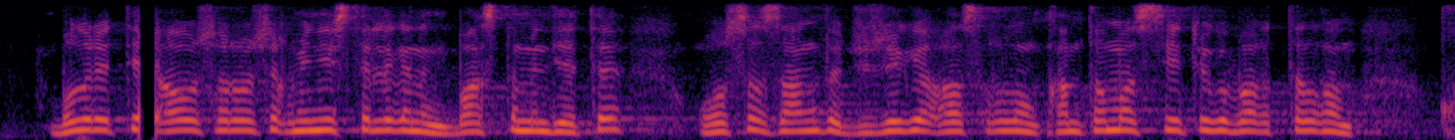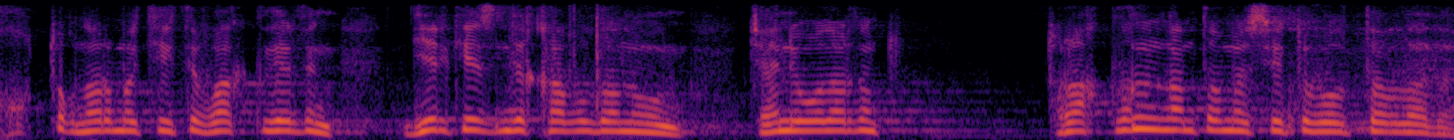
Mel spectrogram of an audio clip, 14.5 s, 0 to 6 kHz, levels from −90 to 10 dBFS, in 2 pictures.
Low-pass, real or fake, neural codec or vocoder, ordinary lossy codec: 5.4 kHz; real; none; Opus, 32 kbps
